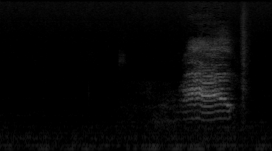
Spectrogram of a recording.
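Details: Calico house cat indoors, after a black cat took her spot on the couch, gives one short harmonic meow late in the clip against a low indoor hum.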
